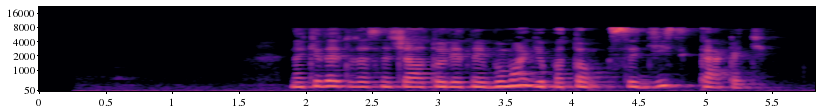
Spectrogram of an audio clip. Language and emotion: Russian, neutral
